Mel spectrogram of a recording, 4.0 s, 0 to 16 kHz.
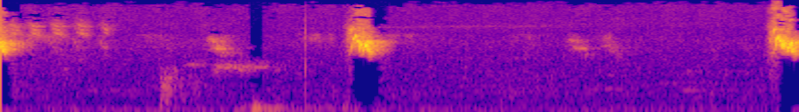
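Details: House sparrows in Wittlich, 2017: a few sharp, high chirps scattered across a quiet background, with a loud single chirp near the middle and another at the end, and a faint low rumble beneath.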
